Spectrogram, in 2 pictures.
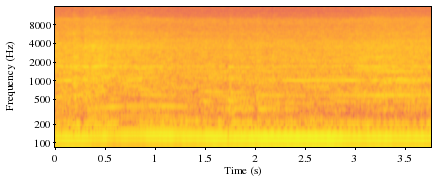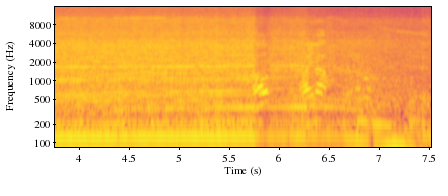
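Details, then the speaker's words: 2019 Nissan Terra automatic diesel, flood-exposed, which ran but would not move; held at about 4,000 rpm it drones with an uneven, wavering misfire that shakes the doors yet still pulls with power; diagnosed as a problem with two injectors. "na so yun mga sir Ayan nanginginig pati yung pintuan sup palyado siya pero ngayon may power"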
